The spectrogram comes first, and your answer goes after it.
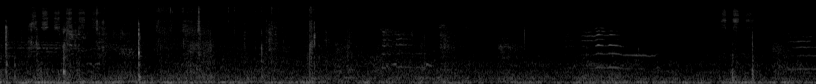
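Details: Homeless street cat meowing in a few short rising-falling cries near the end, set against a steady low rumble of outdoor background noise.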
